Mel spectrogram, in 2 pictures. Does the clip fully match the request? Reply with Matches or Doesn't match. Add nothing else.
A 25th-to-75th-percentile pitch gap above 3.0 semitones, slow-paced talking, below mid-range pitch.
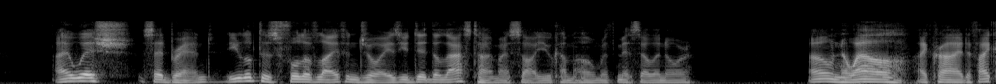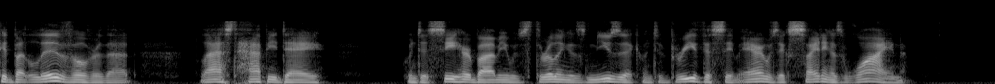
Doesn't match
